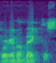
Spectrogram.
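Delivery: ordinary talk, nothing marked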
